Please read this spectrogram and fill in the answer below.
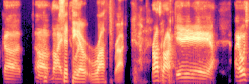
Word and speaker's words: Rothrock: yeah she she kind of had a cynthia reinrock uh uh cynthia rothrock rothrock yeah i always pronounced her name wrong but um i i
